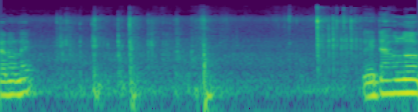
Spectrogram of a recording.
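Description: A few light, scattered clicks and taps of a pen and multimeter test probes being handled on a tabletop, between stretches of a man speaking at the start and again near the end.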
